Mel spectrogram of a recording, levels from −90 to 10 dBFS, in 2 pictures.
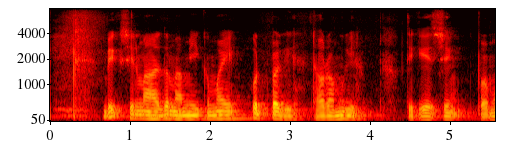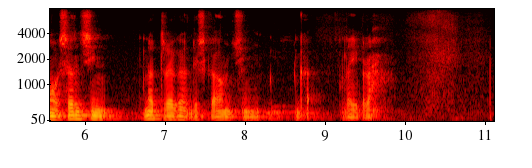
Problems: none marked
